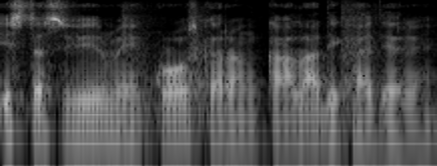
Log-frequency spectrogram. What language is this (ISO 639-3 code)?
hin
